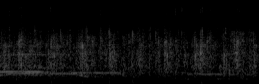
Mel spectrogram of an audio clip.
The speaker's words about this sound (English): They're even clapping for you. Okay, clap for him.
